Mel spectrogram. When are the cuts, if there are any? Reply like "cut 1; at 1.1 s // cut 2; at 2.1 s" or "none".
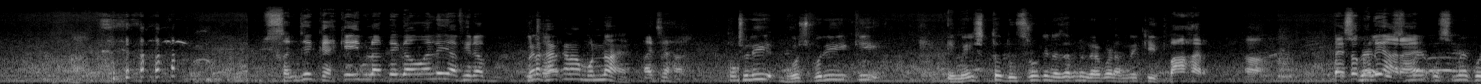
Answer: cut 1; at 2.5 s // cut 2; at 7.4 s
